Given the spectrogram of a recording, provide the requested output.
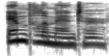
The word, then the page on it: implementer: American English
